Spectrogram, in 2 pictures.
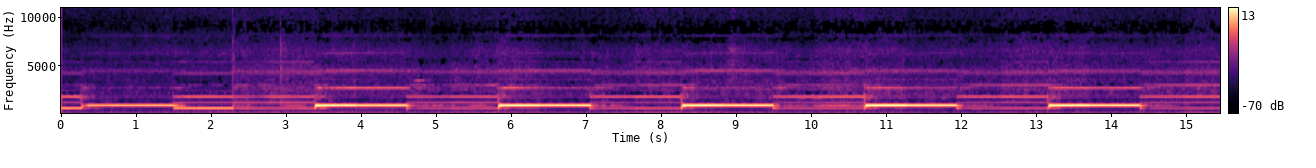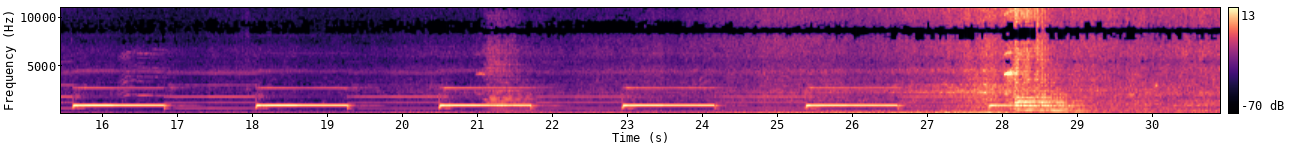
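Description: Railway level-crossing electronic warning siren sounding a tinny two-tone alarm, a higher and a lower tone swapping about every second. A train's rumble grows louder as it approaches. The locomotive's horn sounds faintly about two-thirds of the way in, then loudly and briefly near the end.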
